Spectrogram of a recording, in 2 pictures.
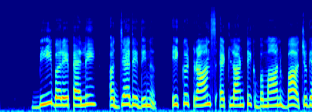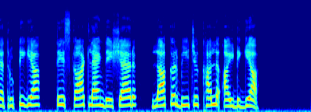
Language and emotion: Dogri, neutral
